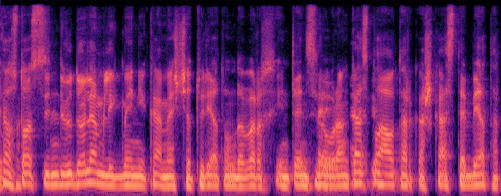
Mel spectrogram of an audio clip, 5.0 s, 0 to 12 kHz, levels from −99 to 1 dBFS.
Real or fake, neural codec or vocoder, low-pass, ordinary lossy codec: real; none; 10.8 kHz; MP3, 96 kbps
